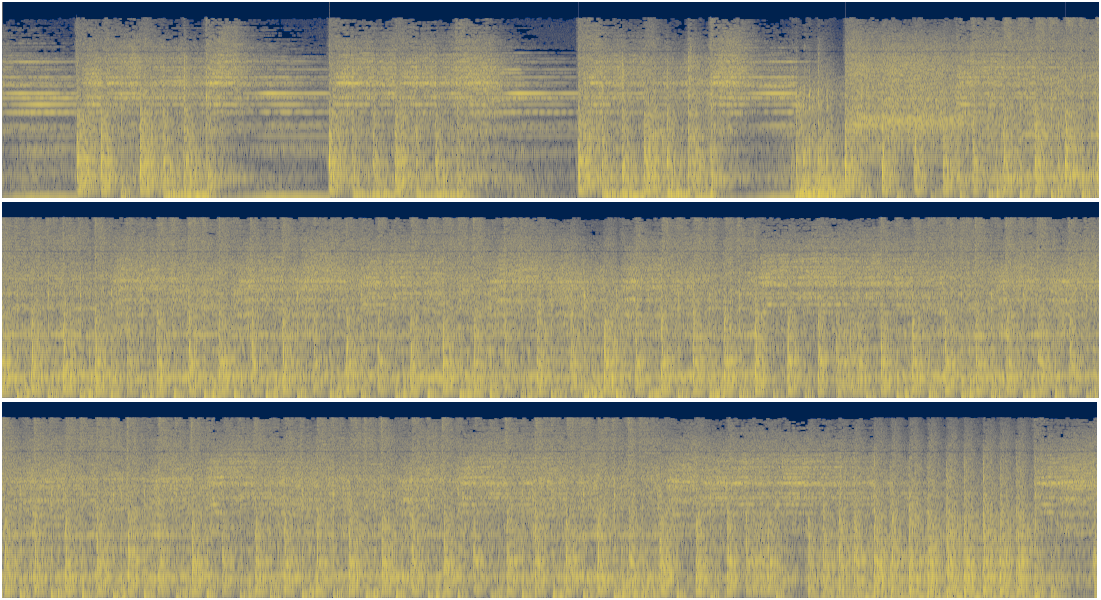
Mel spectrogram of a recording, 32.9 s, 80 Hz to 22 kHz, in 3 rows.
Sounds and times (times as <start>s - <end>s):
Drum kit: 0.0s - 32.8s
Bass drum: 7.9s - 12.1s.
